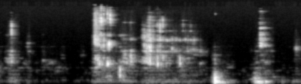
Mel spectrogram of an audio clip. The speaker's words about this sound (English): Let me wet my whistle.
